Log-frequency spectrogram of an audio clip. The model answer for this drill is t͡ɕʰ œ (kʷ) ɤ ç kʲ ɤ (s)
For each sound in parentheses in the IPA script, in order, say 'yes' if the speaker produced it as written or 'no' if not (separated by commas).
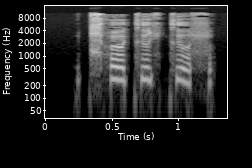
no, no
